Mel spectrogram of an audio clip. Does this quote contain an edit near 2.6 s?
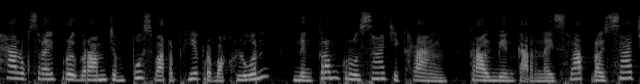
no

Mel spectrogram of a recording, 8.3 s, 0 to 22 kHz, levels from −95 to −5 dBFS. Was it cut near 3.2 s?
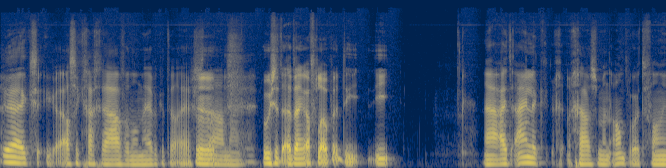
no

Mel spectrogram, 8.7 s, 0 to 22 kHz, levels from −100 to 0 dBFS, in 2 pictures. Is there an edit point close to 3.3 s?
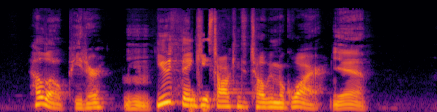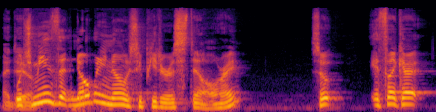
no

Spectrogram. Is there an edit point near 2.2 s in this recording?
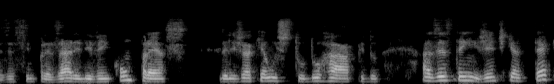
yes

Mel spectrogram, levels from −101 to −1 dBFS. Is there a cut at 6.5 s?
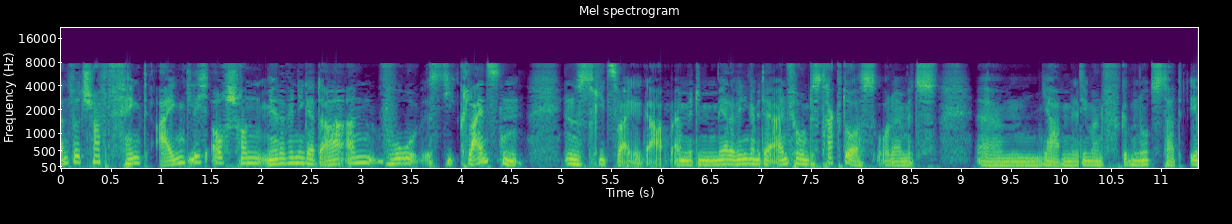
no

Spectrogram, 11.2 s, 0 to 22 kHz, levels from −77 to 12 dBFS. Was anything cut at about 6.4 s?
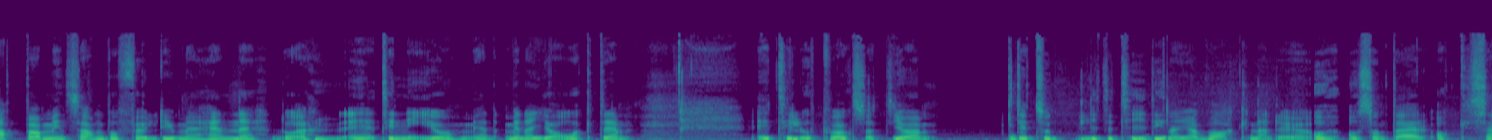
yes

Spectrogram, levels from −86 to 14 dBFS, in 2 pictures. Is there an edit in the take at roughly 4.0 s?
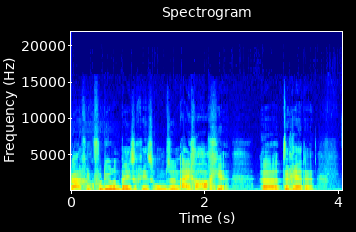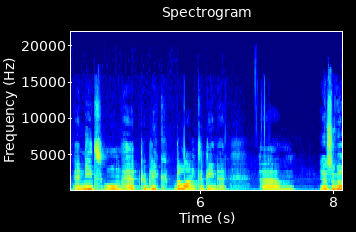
no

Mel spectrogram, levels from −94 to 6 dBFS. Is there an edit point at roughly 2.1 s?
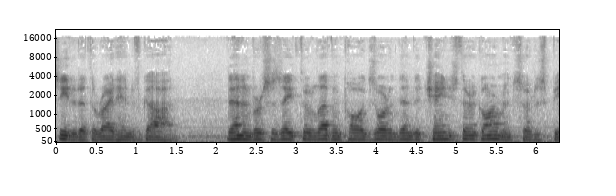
yes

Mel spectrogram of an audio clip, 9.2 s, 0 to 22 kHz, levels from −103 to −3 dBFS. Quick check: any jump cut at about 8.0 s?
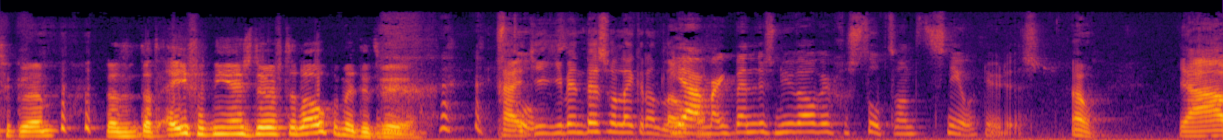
no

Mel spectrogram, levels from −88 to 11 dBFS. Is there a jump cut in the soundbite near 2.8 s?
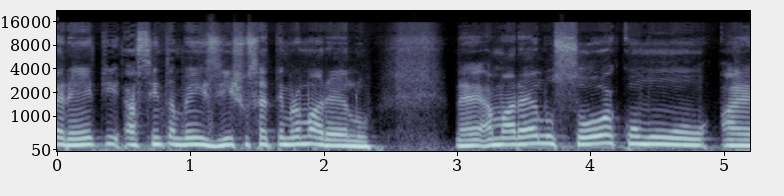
yes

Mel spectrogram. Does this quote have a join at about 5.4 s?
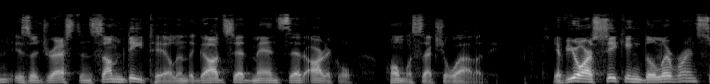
no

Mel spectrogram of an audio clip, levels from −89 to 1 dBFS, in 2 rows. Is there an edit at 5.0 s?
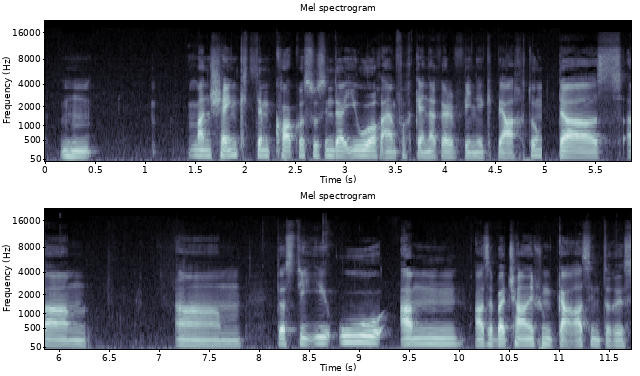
yes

